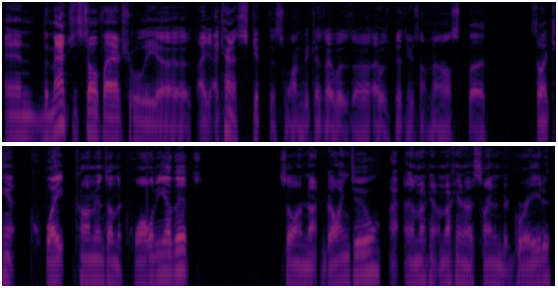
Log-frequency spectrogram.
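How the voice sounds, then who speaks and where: A man's voice: mid-range voice, fairly quick, no room sound. A man giving a casual, swear-heavy wrestling review, exasperated and full of restarts. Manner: profane, exasperated, stumbling restarts.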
